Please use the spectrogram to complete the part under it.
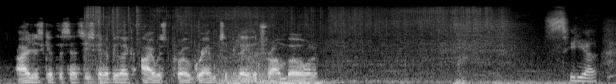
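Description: A fire bursts into flames and roars.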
